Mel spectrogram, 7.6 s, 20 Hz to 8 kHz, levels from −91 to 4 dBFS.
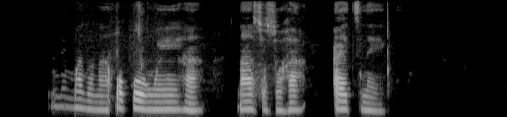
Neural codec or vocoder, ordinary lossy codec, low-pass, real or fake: codec, 16 kHz, 16 kbps, FreqCodec, larger model; none; none; fake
